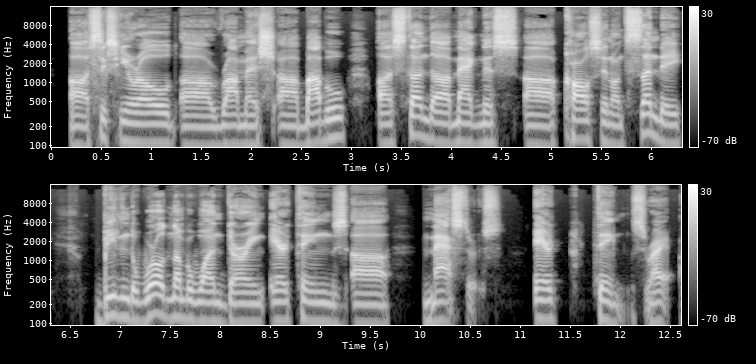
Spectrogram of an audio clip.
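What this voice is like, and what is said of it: Slight Trinidadian accent. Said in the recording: “I felt like I said that with a little bit of a Trini accent or something.”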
